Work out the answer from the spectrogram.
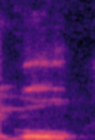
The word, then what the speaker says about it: Goal: do site Gol né se escreve goal mas é se L Gol site Gol deu a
